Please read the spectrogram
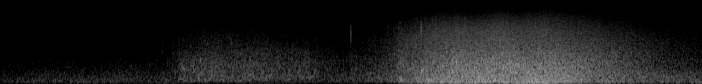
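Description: Sea waves washing ashore: a small swell of surf about two seconds in, then a larger wave rising from about four seconds in and fading away.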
